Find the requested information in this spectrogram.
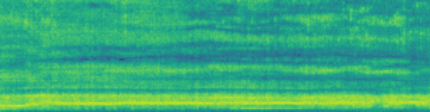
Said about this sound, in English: there was a lot of wind, yes.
